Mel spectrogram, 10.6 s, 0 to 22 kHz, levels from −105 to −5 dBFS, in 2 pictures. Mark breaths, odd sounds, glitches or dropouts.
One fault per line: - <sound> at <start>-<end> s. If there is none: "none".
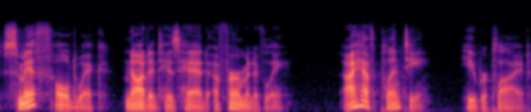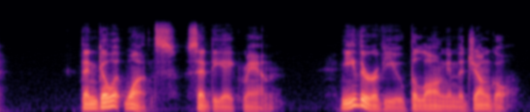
none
